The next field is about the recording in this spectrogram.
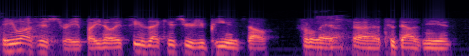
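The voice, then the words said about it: Speaks with a noticeable accent. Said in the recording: “does anybody ever make fun of your accent?”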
